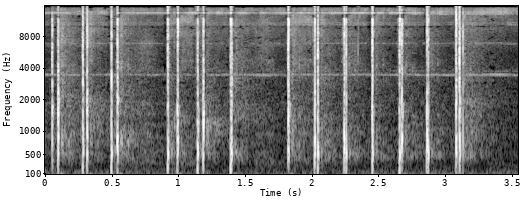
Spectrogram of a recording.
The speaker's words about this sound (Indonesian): Oke, okay. mungkin terakhir kita tepuk pramuka dulu kali ya.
